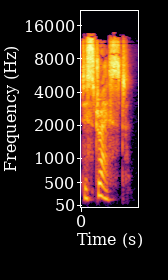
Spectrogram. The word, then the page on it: distressed: British English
